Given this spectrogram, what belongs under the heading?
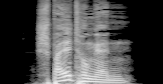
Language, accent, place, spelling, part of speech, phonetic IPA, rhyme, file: German, Germany, Berlin, Spaltungen, noun, [ˈʃpaltʊŋən], -altʊŋən, De-Spaltungen.ogg
- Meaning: plural of Spaltung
